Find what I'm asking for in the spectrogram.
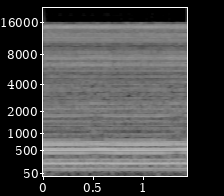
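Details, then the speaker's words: Ferrari F355 heat exchanger smoke leak check: steady, level tester pump hum as it pressurizes the part, showing resistance and no big leak; smoke comes only from the seal, with none seen inside or around the edges. "There's a lot of, you can hear the pressure. I can see it's pressurizing it, so it has some sort of resistance, which is good."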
